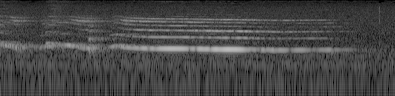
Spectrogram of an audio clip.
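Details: Puppy whining: a single drawn-out, high tonal whine that wavers at the start, then holds a steady, slightly falling pitch for about two seconds before fading, with faint low background hum.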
